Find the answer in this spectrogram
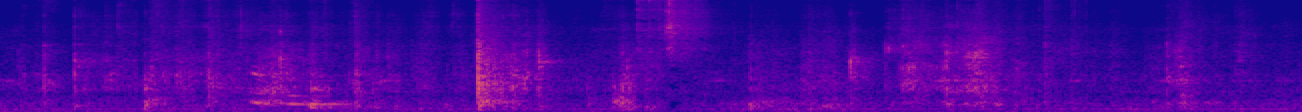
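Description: Light handling noise: a kitchen knife tapping and scraping on a small cardboard box as it is cut open, with scattered clicks and one sharp click about three seconds in.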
